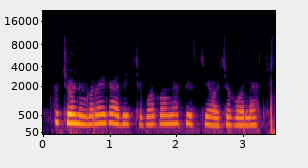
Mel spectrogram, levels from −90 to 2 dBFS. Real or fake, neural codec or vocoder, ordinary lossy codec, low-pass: fake; vocoder, 22.05 kHz, 80 mel bands, Vocos; none; none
